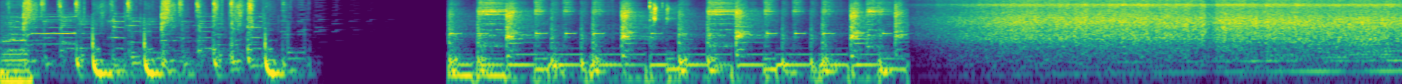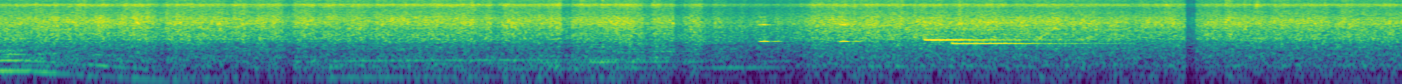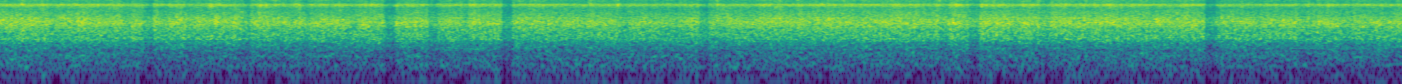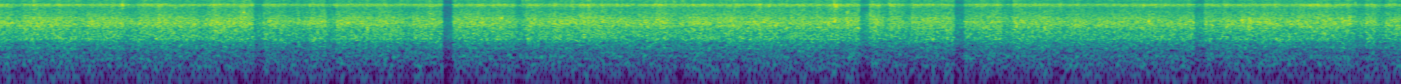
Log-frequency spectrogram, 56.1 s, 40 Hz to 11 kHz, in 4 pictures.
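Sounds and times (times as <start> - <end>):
heavy rain falling: 9.1 - 56.0
short steady tones: 21.6 - 25.4.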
